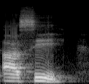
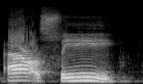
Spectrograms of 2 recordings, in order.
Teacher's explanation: صاد کو باریک پڑھتے ہیں، حمزہ کو عین کو حمزہ پڑھتے ہیں.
